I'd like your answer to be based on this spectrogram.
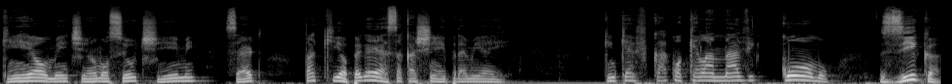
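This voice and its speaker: A man with a fairly high pitch and a dark, mellow tone speaks at a fairly slow pace, leaving long, frequent pauses. The recording is very clean, with a silent background. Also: lively intonation. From Zona Sul, São Paulo. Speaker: podcast host. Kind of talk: casual podcast chat.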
